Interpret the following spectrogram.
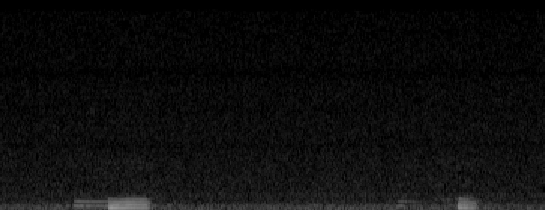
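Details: Scottish Fold cat Miss Sophie snores in her sleep: two brief nasal whistling breaths about two seconds apart, the first stronger and flat-pitched, the second shorter and slightly falling, in a quiet room.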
